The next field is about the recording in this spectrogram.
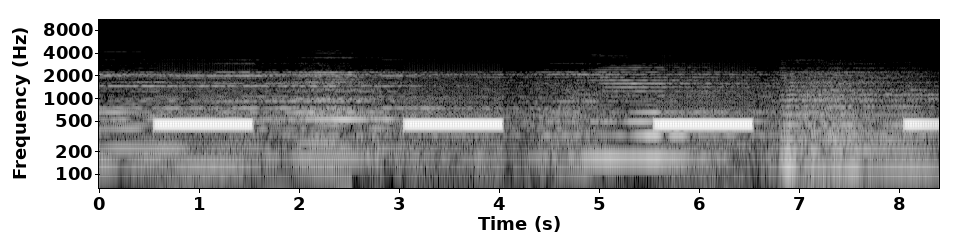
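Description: Telephone ringback tone during a call transfer at a hotel front desk: three steady mid-pitched tones, each about a second long and separated by longer gaps, with a fourth starting as it ends.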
